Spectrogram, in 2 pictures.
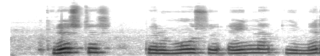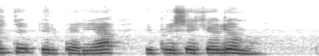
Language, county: Lithuanian, Vilnius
